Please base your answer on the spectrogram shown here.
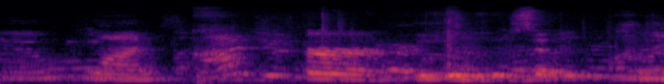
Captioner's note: classroom sounds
